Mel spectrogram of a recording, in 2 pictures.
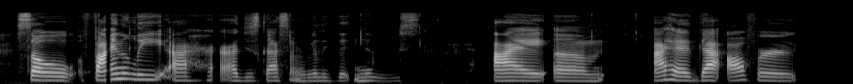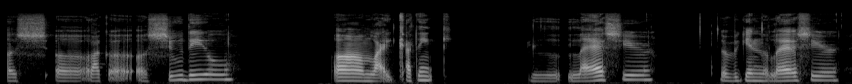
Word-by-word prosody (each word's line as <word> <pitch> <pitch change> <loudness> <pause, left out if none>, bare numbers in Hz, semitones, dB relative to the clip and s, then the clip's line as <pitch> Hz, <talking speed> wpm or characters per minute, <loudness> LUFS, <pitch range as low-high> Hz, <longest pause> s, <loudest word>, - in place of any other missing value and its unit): so, 190 -4 +3 0.2
finally, 230 +1 +5
I 185 0 0
her 185 - -12
I 180 - -3
just 170 -1 -7
got 175 +1 -4
some - - -6
really 165 0 -15
good 165 - -13
news. 160 -2 -12 0.8
I, 175 -1 +5
um, 165 -2 -3 0.5
I 190 +3 +7
had 185 -4 0
got 185 0 +5
offered 180 -4 -2 0.6
a 165 - -8
sh 160 - -2
uh, 155 -1 -8
like, 160 0 -7
a 300 -1 -7
a - - -8
shoe 200 +3 -1
deal, 230 +1 -3 1.0
um, 170 -2 +4
like, 150 - 0
I - - +1
think, 195 +2 -6 1.0
l 145 0 -14
last 190 +8 +1
year 215 0 -7 0.7
the - - -7
beginning 170 0 -5
of - - -11
last 175 +4 +2
year, 190 -1 -7
175 Hz, 130 wpm, -26 LUFS, 165-200 Hz, 1.0 s, I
